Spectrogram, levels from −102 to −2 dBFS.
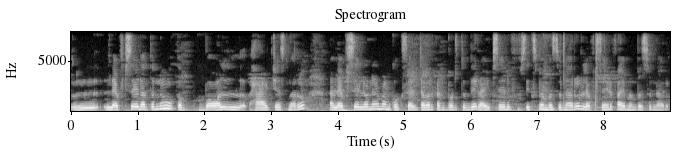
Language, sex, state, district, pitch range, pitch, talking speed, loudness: Telugu, female, Telangana, Nalgonda, 195-230 Hz, 210 Hz, 175 wpm, -15 LUFS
